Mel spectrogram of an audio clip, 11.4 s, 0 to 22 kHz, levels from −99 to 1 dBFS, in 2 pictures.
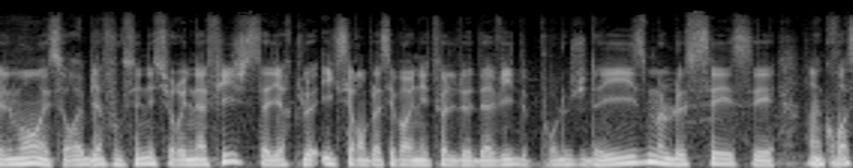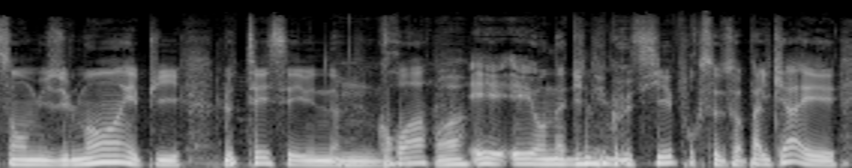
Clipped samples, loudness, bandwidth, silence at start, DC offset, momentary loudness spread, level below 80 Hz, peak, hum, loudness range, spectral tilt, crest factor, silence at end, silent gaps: under 0.1%; -22 LUFS; 13.5 kHz; 0 s; under 0.1%; 6 LU; -46 dBFS; -8 dBFS; none; 2 LU; -7.5 dB/octave; 12 dB; 0 s; none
